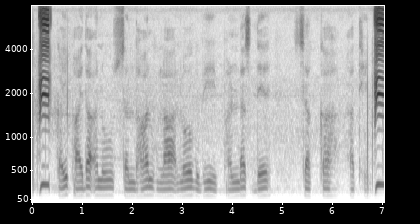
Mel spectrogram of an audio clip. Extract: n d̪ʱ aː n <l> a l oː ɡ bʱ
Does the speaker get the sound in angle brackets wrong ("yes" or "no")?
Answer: no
